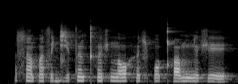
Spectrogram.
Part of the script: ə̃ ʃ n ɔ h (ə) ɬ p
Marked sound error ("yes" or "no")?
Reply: yes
